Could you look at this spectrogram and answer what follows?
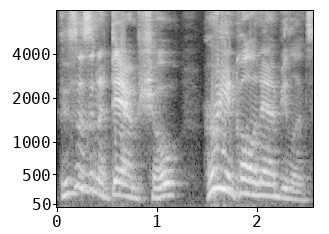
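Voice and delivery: loud, fast shouted order; urgent anger. Retold or imitated. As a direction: demand help right now. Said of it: "It's like".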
